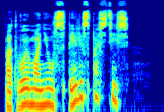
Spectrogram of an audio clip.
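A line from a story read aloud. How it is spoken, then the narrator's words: Whispered. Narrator (Russian): прошептала Фрекен Снорк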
